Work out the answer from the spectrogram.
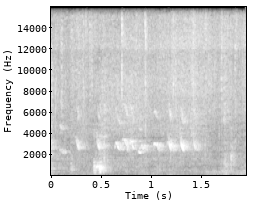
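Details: Hen with chicks inside a house at Sandoval de la Reina in April 2016; one short low cluck from the hen stands out over a line of soft high chick peeps.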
